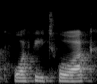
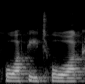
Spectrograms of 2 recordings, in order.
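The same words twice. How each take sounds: First: Said in the usual way. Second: [name]'s New York accent. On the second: Shown as a demonstration. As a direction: say coffee talk as awfee tawk, New York style. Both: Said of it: "my New York accent".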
